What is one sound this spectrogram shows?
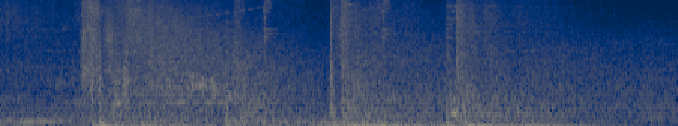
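Heavy gunfire blasts in rapid bursts.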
